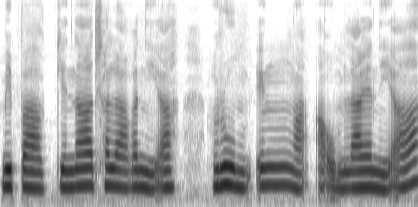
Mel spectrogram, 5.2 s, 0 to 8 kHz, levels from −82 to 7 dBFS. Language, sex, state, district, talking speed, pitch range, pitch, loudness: Mizo, female, Mizoram, Aizawl, 170 wpm, 195-220 Hz, 205 Hz, -15 LUFS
